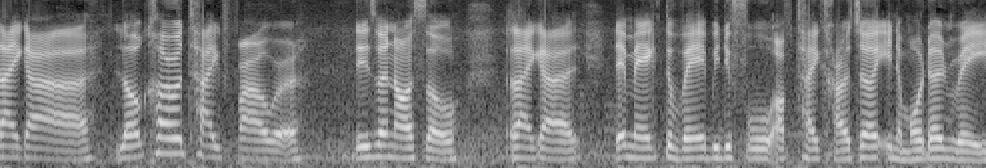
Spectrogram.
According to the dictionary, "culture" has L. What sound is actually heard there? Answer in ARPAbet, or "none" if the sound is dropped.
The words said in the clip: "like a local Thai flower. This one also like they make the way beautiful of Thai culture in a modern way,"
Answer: none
